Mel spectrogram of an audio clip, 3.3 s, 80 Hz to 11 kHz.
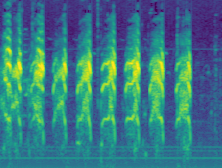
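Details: Peregrine falcon alarm at a nest in the Barycz Valley, 2 May 2023, during the removal of a chick with eye problems. About eight rasping, wavering notes come at a steady quick pace, roughly three per second.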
